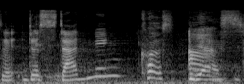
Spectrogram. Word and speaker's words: Döstädning: It's called, let me see if I can pronounce it, Döstädning? Close. Yes. Döstädning, and that is Swedish death cleaning.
